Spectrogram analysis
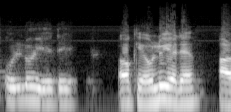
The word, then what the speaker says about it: Oluyede: Yeah, my name is Dr. Oluyede, not Oluyede.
